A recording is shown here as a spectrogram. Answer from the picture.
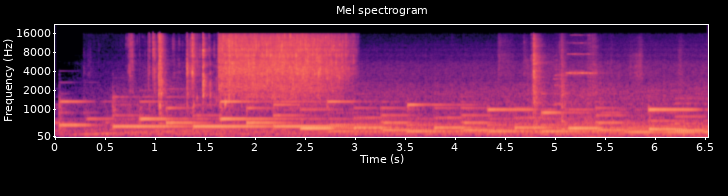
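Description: A keyboard melody of held piano-like notes plays throughout. Bacon sizzles loudly in a frying pan for about a second and a half near the middle, with a few short clicks around it.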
